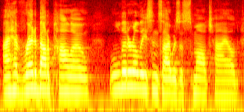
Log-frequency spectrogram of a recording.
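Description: A woman in her fifties giving an enthusiastic public talk with slides, loud and emphatic, firing rhetorical questions at the audience. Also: medium pitch, brisk. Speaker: guest speaker, space history presenter. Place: dark lecture hall with projector screen.

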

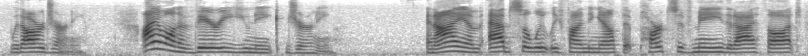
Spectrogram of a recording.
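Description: Bright, animated woman on her porch. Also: mid-range voice. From Appalachia, USA. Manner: animated, emphatic, gestures with her hands. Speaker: homesteading vlogger. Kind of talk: passionate straight-to-camera talk. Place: outdoors on a house porch. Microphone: phone camera at arm's length.

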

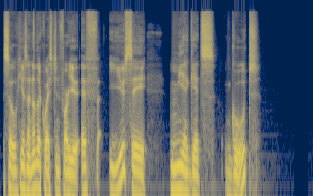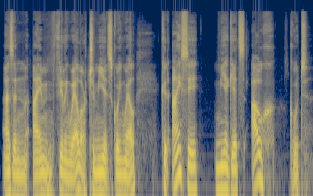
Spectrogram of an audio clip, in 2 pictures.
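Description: A man co-hosting a language lesson as the learner, asking questions and slowly repeating phrases. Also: low voice, no room sound, studio quality. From Scotland. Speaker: learner co-host.

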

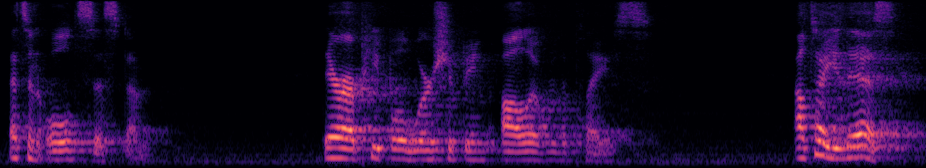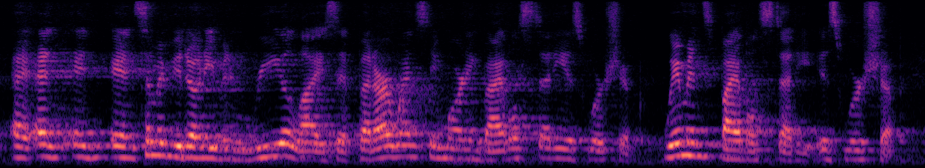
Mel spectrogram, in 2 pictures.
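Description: A woman's voice: on the low side, normal speed. Woman pastor preaching in an echoey church. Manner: animated, gesturing, asks the congregation questions. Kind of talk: sermon. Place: large church sanctuary. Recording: echoey church with long reverb.

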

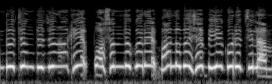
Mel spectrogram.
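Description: A performer voicing a plaintive young married woman in a comic cartoon, with a squeaky, shrill, pitched-up voice. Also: completely flat delivery, fast, recorded from a distance, heavy background noise. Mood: plaintive, pleading. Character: young married woman, tearful, pleading battered wife. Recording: music behind the voice.

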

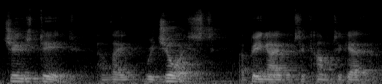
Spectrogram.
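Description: An Englishman, a priest, giving a lively, conversational sermon from the pulpit of a large church, filmed from a distance. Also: lowish voice, normal speed. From England. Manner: lively, conversational preaching with gestures. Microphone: far camera. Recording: very echoey church from far off, faint hiss.

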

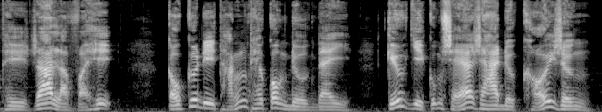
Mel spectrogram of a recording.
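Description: A man's voice: medium pitch, animated, moderate pace, natural voice. Casting: male actor for old bearded mountain deity, stern, benevolent, grave warnings, children's animation, music behind. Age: older. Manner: solemn, admonishing. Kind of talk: children's fairy-tale cartoon dubbing.

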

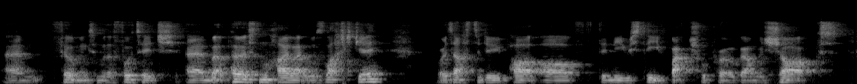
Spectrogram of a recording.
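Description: A man's voice: low voice, little pitch movement, normal speed. A young Welsh man with a Welsh accent, giving a slide presentation, hesitant with frequent ums and restarts. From Wales. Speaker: guest speaker. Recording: dull, roomy online call audio.

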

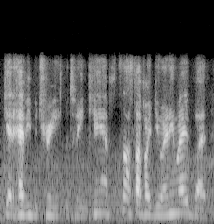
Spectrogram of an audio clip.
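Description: Young guy rattling on fast from his car on a video call, bright voice, kinda dull audio w faint car hum. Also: on the high side. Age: young adult. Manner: upbeat, rambling, lots of fillers. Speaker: pro fighter interviewee. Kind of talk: casual video-call interview. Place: inside a parked car. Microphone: phone camera on a video call.

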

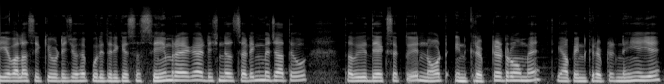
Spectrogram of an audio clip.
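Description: Fast-talking young man, high clear voice. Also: a little mellow. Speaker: tech reviewer. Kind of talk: phone software review voice-over.

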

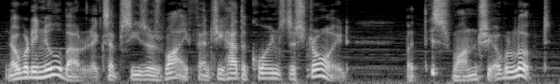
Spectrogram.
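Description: A man playing a suave, serene angel in a radio-style drama, reassuring and gently evasive. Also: mid-range voice, big pitch swings, normal speed, gravelly, soft background music. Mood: serene, teasing. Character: suave, serene male angel posing as an assistant. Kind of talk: film-adaptation audio drama acting.

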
